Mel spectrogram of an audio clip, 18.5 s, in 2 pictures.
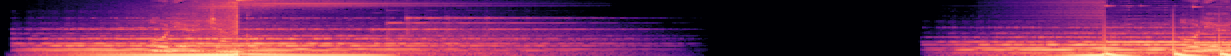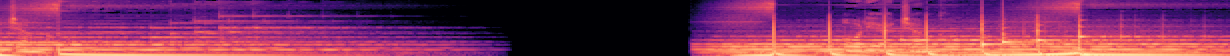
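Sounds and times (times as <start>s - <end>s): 
bright commercial opener music: 0.2s - 4.6s, 7.1s - 12.4s, 14.6s - 18.4s.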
